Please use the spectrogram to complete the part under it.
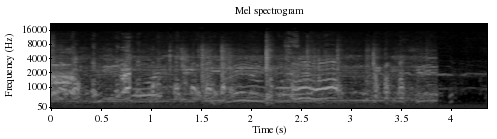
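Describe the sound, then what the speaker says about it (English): A fighting rooster clucks and murmurs in a steady run of short, throaty calls, close by, with a person talking quietly alongside. "He just awesome, Rooster. Now all he does is talk to the ladies"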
